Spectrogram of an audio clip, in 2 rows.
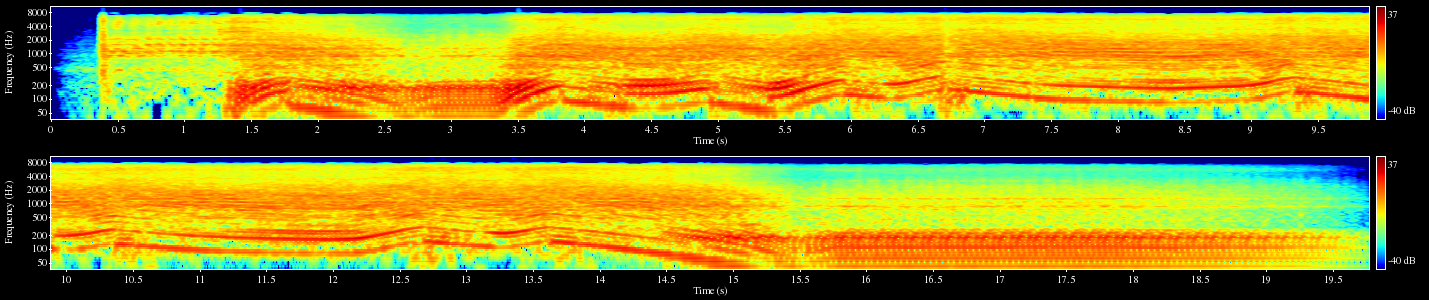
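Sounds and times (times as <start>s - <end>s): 
1988 Porsche 959 engine throttle revving: 0.4s - 19.0s.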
